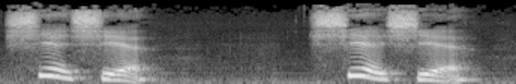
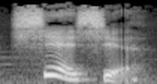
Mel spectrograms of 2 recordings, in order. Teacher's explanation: 谢, the fourth tone, but the second 谢 is neutral tone.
